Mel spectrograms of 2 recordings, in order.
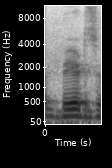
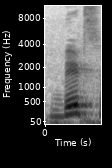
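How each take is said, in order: First: "बेड्स" ending in a voiced z. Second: "बेड्स" ending in a voiceless s. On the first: Teacher correcting the reading, "बेड्स" with a z ending. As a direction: say "बेड्स" as bedz, lower, with a buzzing z. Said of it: "बेड्स पढ़ेंगे". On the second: Teacher showing what not to read, "बेड्स" with an s ending. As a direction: say "बेड्स" as beds with a hissed final s. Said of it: "बेड्स नहीं पढ़ेंगे". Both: Shown as a demonstration.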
